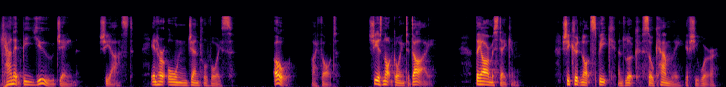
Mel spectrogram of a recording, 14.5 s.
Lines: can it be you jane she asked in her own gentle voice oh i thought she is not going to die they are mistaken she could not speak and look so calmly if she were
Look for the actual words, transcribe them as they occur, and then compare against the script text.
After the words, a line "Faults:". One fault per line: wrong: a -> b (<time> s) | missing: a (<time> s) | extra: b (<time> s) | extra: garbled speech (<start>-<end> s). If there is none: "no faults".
can it be you jane she asked in her own gentle voice oh i thought she is not going to die they are mistaken she could not speak and look so calmly if she were
Faults:
no faults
